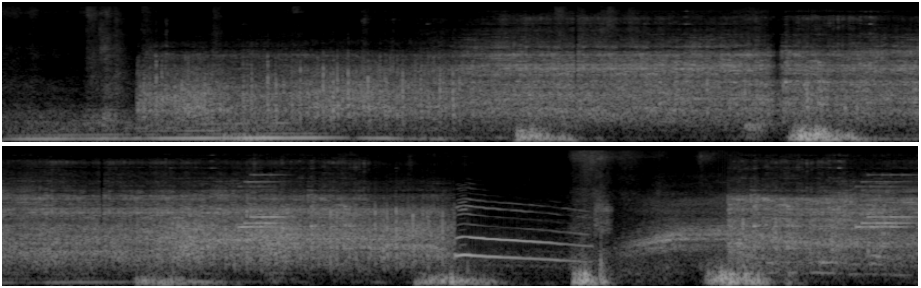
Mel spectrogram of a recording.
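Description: A roller coaster rumbles and rushes along a track in a video game.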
